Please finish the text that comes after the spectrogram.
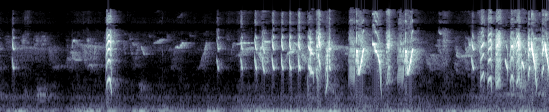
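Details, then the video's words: Pied fantail singing energetically and persistently, recorded for tutoring or luring other birds: a few separate squeaky notes, then a loud, dense run of sharp high chirps and quick downward sweeps, rising again to a busy chatter at the end. "Sikatan Kipas GACOR Ngotot"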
